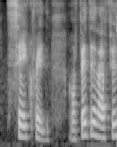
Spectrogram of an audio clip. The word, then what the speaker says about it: Cécred: prononciation est très simple ça se prononce comme c'est écrit sacred en fait elle a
